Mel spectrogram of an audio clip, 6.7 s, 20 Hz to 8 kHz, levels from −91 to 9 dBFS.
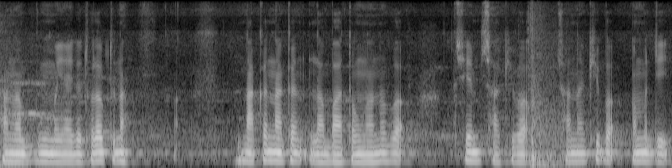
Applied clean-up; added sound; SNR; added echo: none; Slam; 19 dB; none.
